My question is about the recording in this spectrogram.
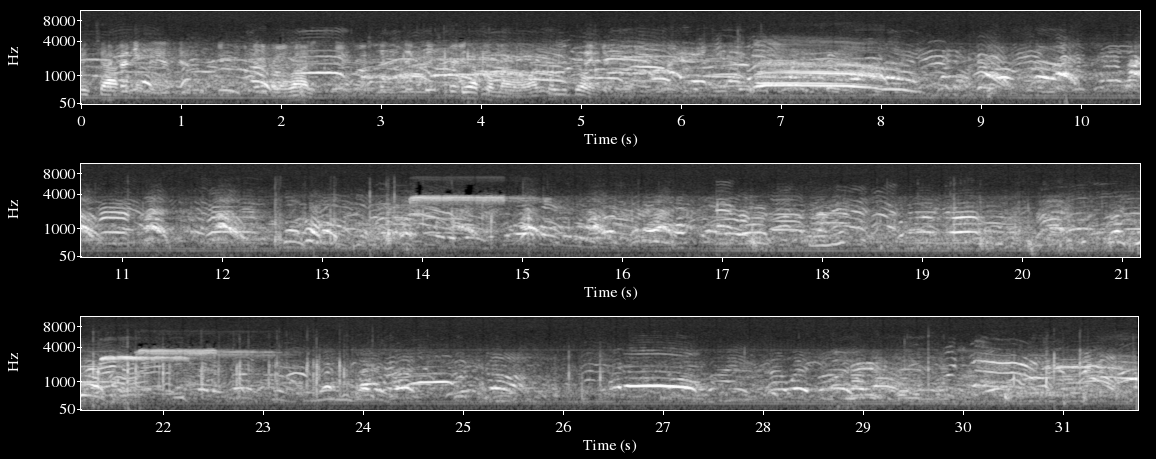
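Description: Spectators on the sideline talking and calling out, many voices overlapping. A referee's whistle blows briefly about halfway through and again a few seconds later.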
